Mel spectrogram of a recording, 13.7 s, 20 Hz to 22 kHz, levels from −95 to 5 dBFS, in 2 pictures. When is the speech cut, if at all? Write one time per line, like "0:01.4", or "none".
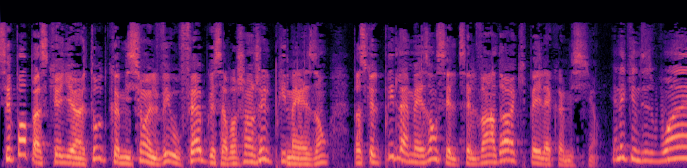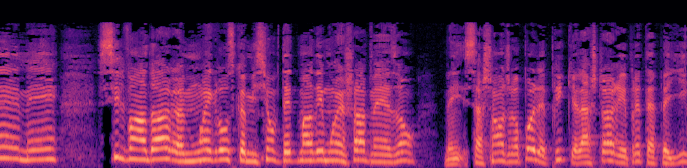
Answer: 0:02.9
0:04.6
0:10.6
